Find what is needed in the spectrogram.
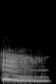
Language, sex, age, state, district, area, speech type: Malayalam, female, 18-30, Kerala, Palakkad, rural, conversation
